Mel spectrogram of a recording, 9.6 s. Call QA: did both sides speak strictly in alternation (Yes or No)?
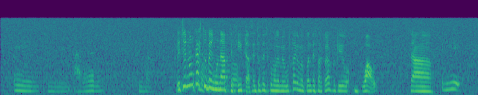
No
